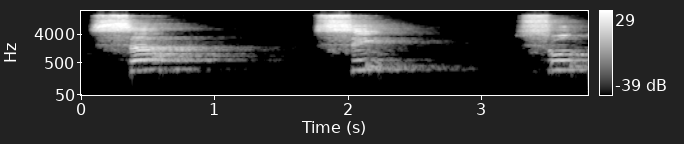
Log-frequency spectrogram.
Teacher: جب ہم سین پڑھتے ہیں تو اس میں سیٹی کی آواز آتی ہے۔ سین زبر سا، سین زیر سی، سین پیش سو، سا سی سو۔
